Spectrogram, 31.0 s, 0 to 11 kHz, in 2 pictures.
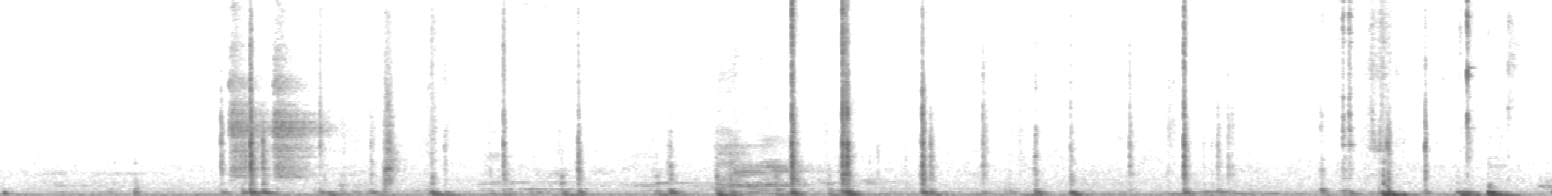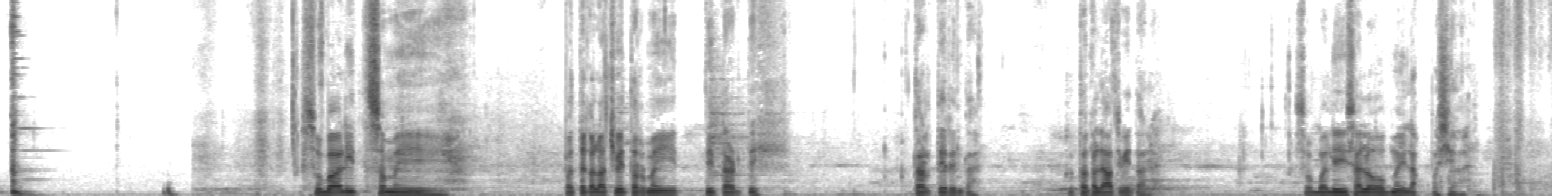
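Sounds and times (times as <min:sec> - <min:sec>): tools clicking and knocking: 0:02.2 - 0:05.9, 0:13.2 - 0:16.1.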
